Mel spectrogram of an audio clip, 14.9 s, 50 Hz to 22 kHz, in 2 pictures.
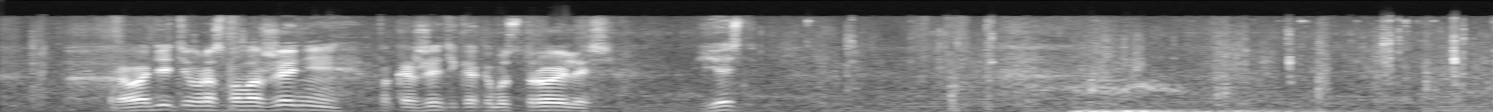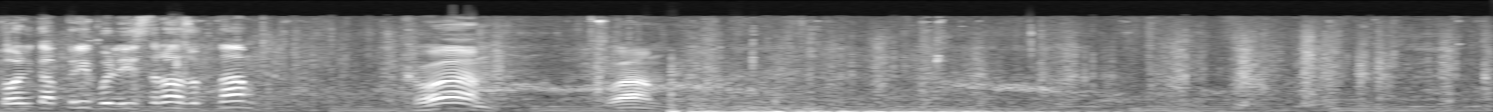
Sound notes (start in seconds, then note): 5.3 sound of wind; 5.3 steps crunching on snow; 10.7 sound of wind; 13.1 steps crunching on snow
